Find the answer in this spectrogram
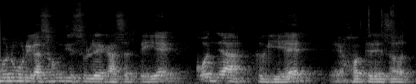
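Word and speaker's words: Konya: 오늘 터키의 현지 발음이 콘야입니다. 이 콘야는 바울의 전체 이렇게 그 전도한 도시인데 지금 가보면요 이슬람이 얼마나 강한지 몰라요.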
